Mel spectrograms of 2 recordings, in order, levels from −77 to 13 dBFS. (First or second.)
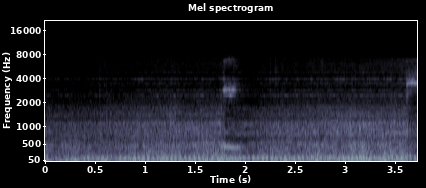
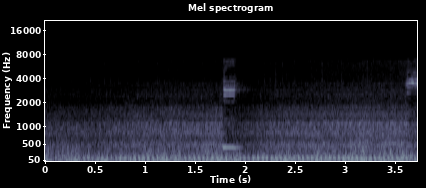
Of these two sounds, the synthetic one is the first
